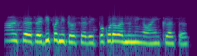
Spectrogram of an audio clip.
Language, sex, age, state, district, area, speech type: Tamil, female, 30-45, Tamil Nadu, Nilgiris, urban, conversation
